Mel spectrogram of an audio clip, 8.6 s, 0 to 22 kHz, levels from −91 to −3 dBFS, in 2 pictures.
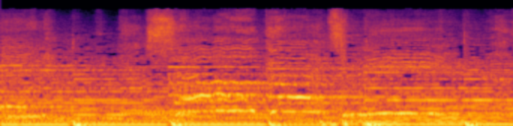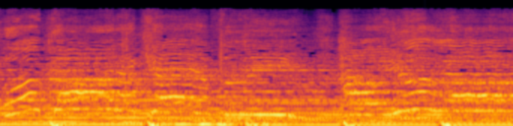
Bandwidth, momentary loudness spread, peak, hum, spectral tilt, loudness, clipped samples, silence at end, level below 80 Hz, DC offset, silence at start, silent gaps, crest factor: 16.5 kHz; 4 LU; 0 dBFS; none; -5.5 dB/octave; -12 LUFS; under 0.1%; 0 s; -16 dBFS; under 0.1%; 0 s; none; 10 dB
